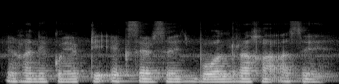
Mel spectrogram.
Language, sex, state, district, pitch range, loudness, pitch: Bengali, male, Assam, Hailakandi, 125-135 Hz, -19 LUFS, 130 Hz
